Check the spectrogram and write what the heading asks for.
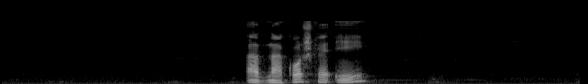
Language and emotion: Russian, neutral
